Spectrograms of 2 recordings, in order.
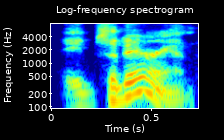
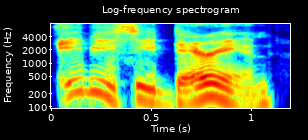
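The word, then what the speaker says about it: abecedarian: it pronounce it so I'm like abidian AB cidarian I'm like that's a cool sounding looking word so I looked it up I'm like okay that's a good one I can use that and I'm like I better I better look how to pronounce that and it's like ABC Darion it's in the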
